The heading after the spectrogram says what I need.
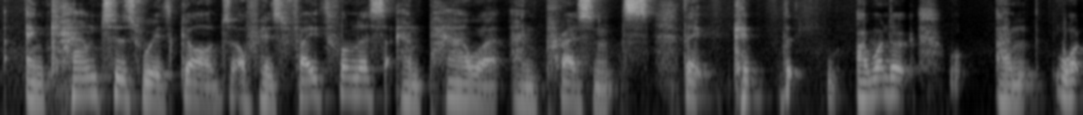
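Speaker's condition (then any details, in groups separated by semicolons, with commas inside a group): Stutter; criticized by others when taking on pastor team leader role; repeated sounds, blocks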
